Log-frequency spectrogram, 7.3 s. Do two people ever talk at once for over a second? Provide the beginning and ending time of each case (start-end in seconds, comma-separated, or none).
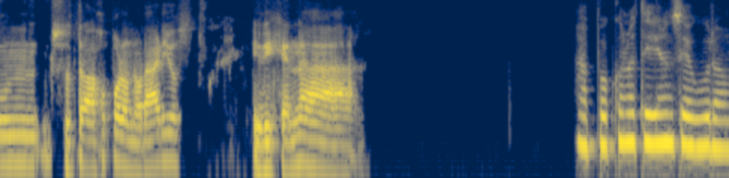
none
